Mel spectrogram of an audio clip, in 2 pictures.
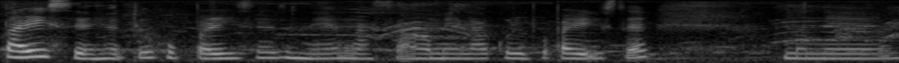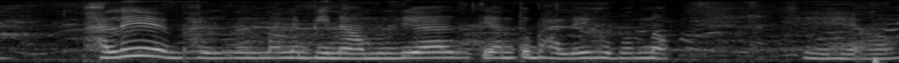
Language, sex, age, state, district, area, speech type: Assamese, female, 18-30, Assam, Majuli, urban, spontaneous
